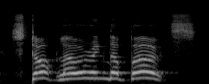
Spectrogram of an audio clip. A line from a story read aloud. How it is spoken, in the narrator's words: I yelled over the cannon fire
